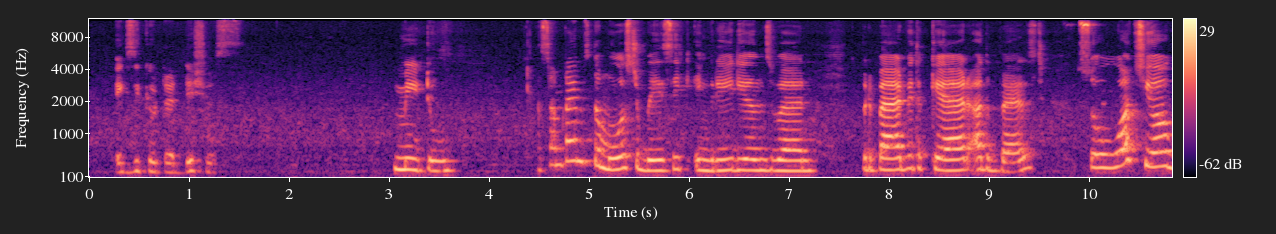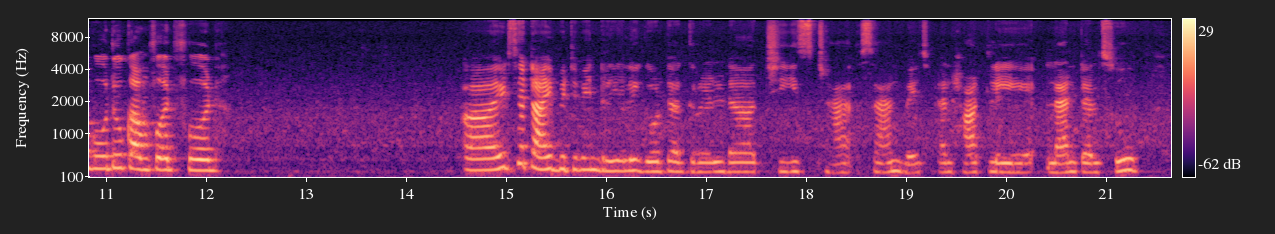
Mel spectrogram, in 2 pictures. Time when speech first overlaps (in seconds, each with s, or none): none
